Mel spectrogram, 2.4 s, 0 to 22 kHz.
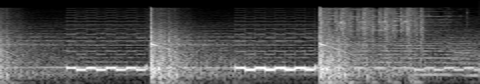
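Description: Drill beat with a rapid two-note warble like a telephone ring, repeated in short bursts between hard drum hits that fall about every 0.85 seconds.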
